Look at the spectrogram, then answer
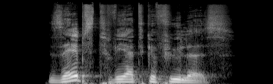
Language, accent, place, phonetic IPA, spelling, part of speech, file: German, Germany, Berlin, [ˈzɛlpstveːɐ̯tɡəˌfyːləs], Selbstwertgefühles, noun, De-Selbstwertgefühles.ogg
- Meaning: genitive singular of Selbstwertgefühl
